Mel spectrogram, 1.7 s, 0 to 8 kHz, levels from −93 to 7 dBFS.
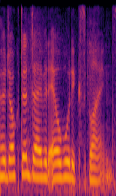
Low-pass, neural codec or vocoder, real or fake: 7.2 kHz; vocoder, 22.05 kHz, 80 mel bands, Vocos; fake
